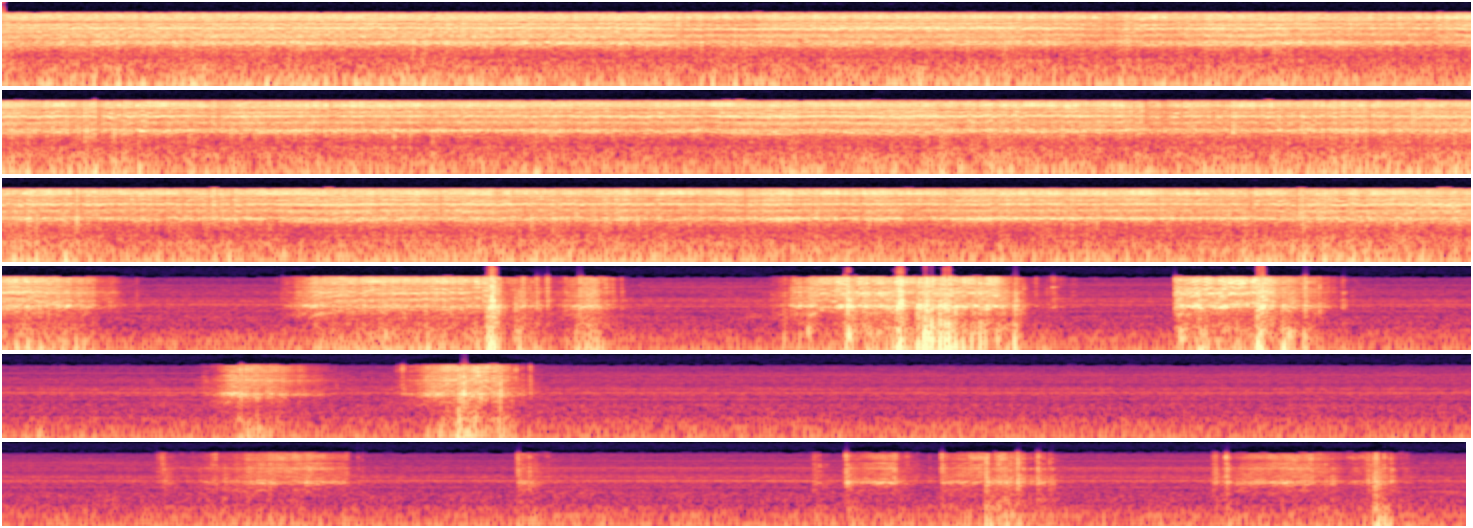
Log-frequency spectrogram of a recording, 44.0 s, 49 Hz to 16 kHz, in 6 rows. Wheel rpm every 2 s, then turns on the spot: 200, 210, 210, 220, 230, 220, 230, 230, 230, 230, 210, 80, 60, 110, 30, 30, 10, 0, 10, 10, 10, 20.
30-32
